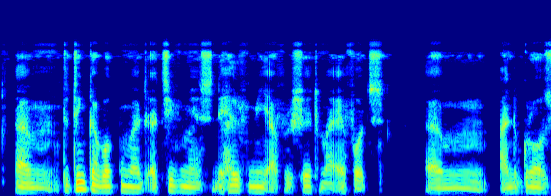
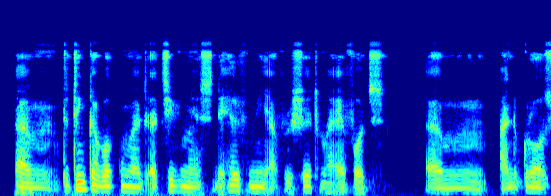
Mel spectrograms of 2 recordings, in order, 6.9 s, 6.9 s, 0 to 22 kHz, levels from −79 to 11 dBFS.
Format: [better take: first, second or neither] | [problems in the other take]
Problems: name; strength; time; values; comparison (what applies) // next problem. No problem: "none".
first | noise reduction (neural mask model DeepFilterNet 3)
